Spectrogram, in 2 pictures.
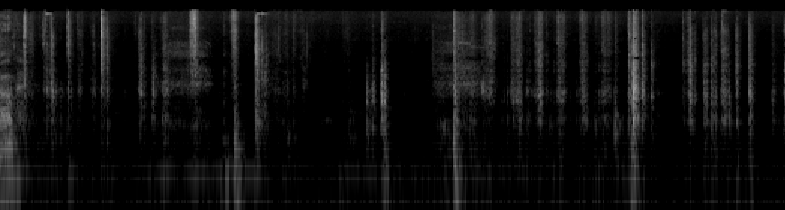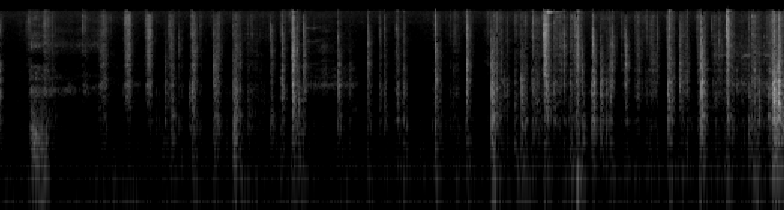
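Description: Irregular small clicks, taps and scrapes from working the handle screws out from inside an old radio cabinet, with one sharper knock about eight seconds in.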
